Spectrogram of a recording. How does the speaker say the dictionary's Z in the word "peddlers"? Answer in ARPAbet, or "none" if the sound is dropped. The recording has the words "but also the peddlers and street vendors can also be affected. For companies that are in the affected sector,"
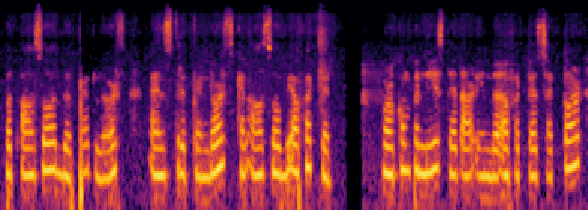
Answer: S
